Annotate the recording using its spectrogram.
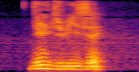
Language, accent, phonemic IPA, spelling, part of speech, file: French, Canada, /de.dɥi.zɛ/, déduisaient, verb, LL-Q150 (fra)-déduisaient.wav
- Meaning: third-person plural imperfect indicative of déduire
